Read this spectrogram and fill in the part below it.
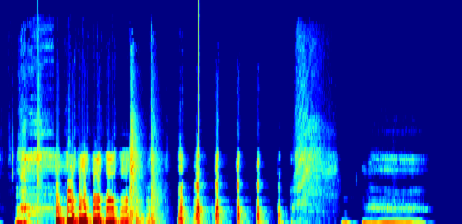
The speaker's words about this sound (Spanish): Monfo acaba de parecer un juez implacable y acaba de golpear el, martillo con sus manos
